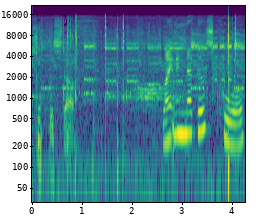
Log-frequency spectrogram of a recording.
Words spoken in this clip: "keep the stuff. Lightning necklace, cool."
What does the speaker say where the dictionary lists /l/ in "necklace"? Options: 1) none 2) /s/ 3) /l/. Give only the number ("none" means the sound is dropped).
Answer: 1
